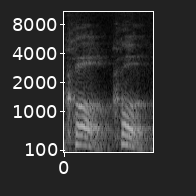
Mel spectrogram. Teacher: यांचा उच्चार करताना ह चा उच्चार केला होतो किंवा हवा जोरात फुफ्फुसावाटे एकदम बाहेर फेकली जाते त्याला महाप्राण म्हणतात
